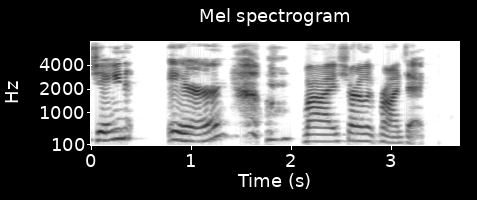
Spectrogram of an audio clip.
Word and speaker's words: Jane Eyre: Jane Eyre is how you're supposed to pronounce it. I always say Eyre because it's like a parody because she's like really angry at the beginning.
